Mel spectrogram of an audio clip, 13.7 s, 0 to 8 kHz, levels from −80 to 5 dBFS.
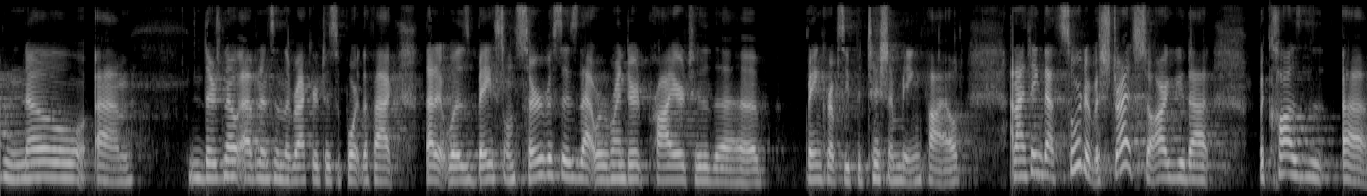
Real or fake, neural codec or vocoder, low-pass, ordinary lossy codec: real; none; 7.2 kHz; AAC, 48 kbps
